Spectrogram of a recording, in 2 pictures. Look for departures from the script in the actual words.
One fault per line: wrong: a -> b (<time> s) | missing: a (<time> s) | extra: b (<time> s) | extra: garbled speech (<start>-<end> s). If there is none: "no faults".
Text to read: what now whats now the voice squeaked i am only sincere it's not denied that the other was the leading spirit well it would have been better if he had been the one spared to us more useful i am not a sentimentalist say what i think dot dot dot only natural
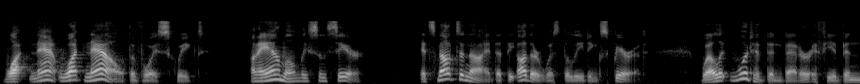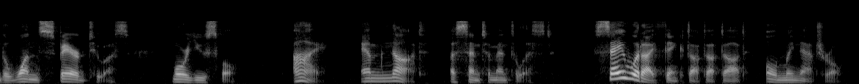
wrong: whats -> what (0.6 s)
